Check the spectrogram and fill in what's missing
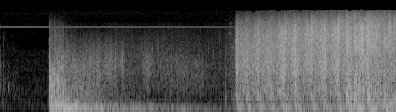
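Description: Gunfire erupts in a video game team deathmatch: a sharp close shot cuts in after near-silence, followed by a rattling stretch and then a denser, louder volley of rapid automatic fire, with no voices.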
